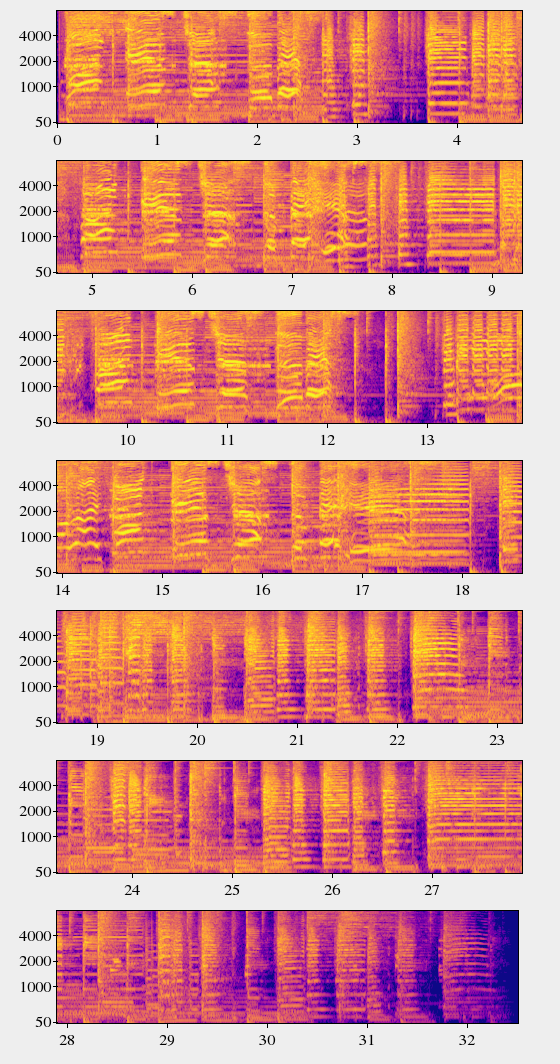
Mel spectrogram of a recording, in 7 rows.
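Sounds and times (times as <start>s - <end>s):
funk music: 0.0s - 32.5s.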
